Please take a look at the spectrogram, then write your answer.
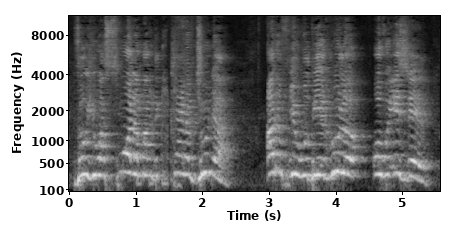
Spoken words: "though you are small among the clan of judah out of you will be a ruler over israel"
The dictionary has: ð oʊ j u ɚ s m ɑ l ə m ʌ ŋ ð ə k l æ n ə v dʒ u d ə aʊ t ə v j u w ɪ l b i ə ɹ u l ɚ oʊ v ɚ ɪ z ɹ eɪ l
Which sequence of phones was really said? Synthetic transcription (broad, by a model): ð oʊ j u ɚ s m ɑ l ə m ʌ ŋ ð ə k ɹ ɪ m ə v dʒ u d ə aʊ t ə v j u w ɪ l b i ə ɹ u l ɚ oʊ v ɚ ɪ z ɹ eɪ l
